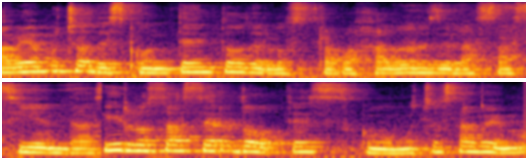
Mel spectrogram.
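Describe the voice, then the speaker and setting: A woman with a very deep, low pitch and ordinary pitch variation is heard through noticeable background noise and audible room echo. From Mexico City. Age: 70s. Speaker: storyteller. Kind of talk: storytelling interview.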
